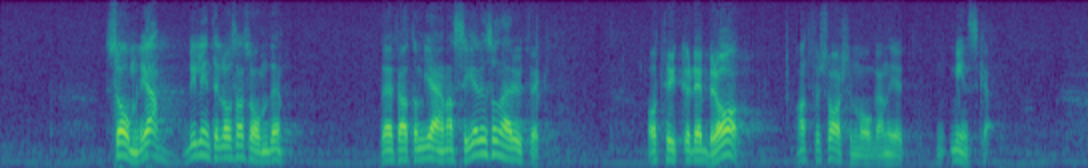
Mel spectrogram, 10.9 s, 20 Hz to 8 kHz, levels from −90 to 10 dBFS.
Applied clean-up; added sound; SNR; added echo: none; none; none; none.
